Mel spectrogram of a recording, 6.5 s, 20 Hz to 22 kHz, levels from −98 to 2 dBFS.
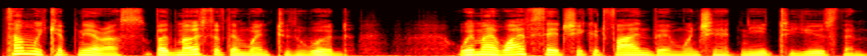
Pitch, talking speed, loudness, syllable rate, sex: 130 Hz, 260 wpm, -18 LUFS, 5.4 syllables/s, male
